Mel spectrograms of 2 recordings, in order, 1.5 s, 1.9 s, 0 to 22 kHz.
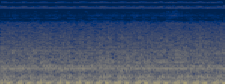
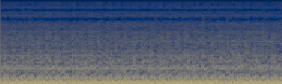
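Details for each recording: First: Beko WTK104121A 10kg 1400 rpm washer, Cottons 40° + Fast+, spin: fast steady thumping knock over low drum hum, door clattering as the unbalanced load shakes the machine. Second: Beko WTK104121A 10 kg washing machine, Cottons 40° Fast+ programme, balanced load ramping to 1400 rpm spin: deep, even drum drone with no thumping or wobble; normal.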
